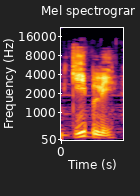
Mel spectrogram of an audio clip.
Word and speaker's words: Ghibli: que originalmente é pronunciado como Ghibli, né, remete, acho que é uma palavra italiana, se me engano, remete ao vento que sopra no deserto Saara.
